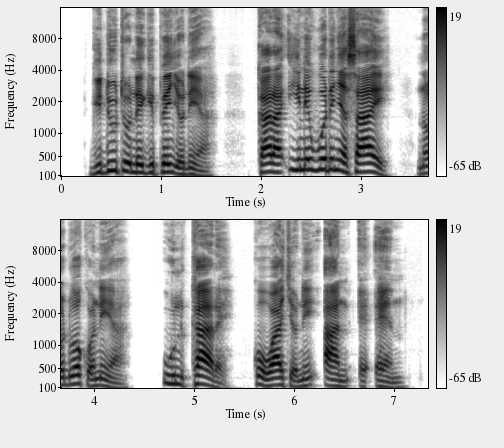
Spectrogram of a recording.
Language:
Luo (Kenya and Tanzania)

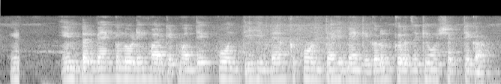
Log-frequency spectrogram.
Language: Marathi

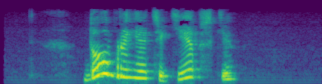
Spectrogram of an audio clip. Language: Belarusian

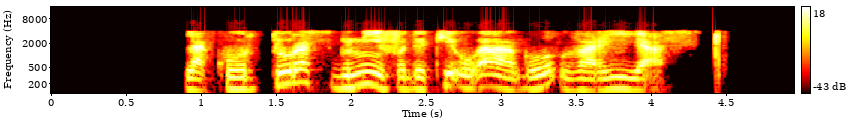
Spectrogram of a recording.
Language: Esperanto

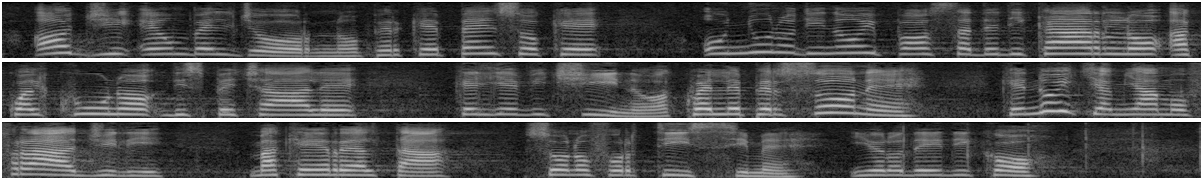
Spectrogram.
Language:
Italian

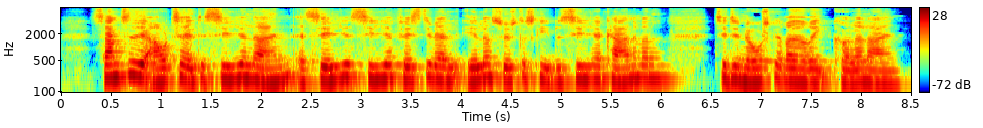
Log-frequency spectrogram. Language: Danish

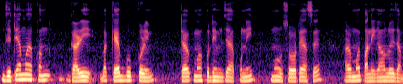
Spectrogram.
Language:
Assamese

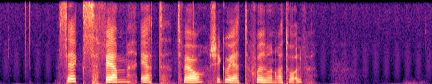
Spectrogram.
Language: Swedish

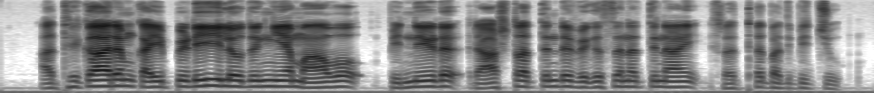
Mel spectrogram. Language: Malayalam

